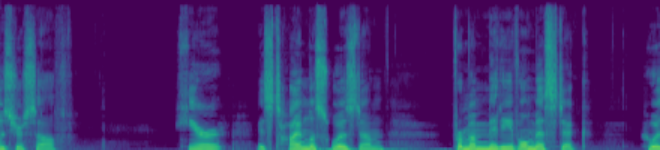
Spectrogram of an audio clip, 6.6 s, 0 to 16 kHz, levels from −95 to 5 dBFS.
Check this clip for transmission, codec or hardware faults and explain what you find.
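Gave this speech recording a careful listen and there's nothing amiss to report.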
